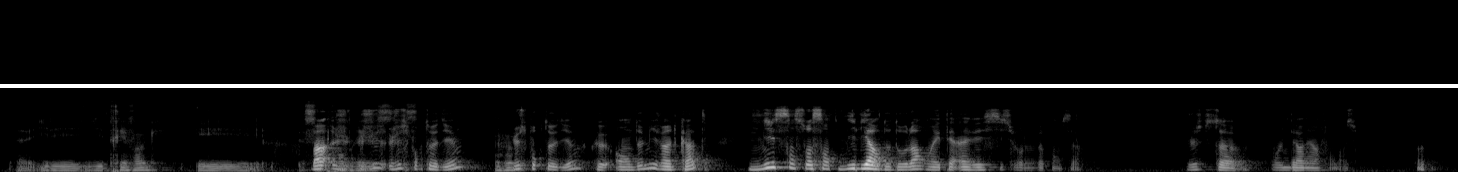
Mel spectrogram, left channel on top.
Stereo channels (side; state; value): left; silent; 54 dB below the other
